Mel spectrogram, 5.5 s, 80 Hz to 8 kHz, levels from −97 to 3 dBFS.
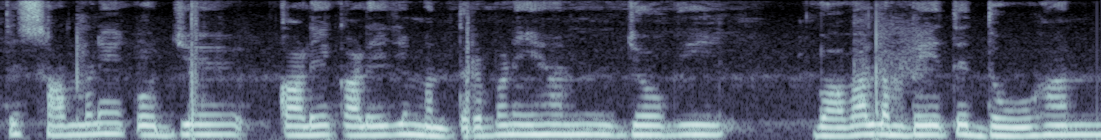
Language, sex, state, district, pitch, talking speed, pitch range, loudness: Punjabi, male, Punjab, Kapurthala, 200 Hz, 165 wpm, 190-205 Hz, -14 LUFS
